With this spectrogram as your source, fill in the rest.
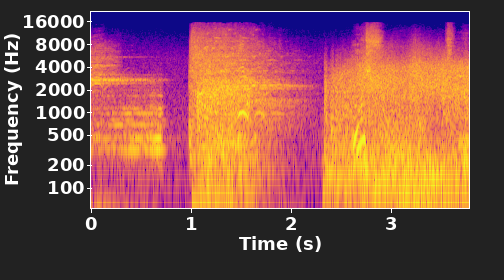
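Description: Heavy blows and energy bursts strike in quick succession.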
